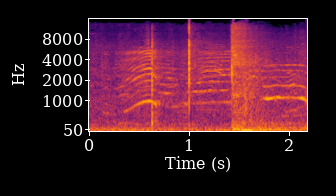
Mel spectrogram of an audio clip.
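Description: A bat cracks sharply against a softball.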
